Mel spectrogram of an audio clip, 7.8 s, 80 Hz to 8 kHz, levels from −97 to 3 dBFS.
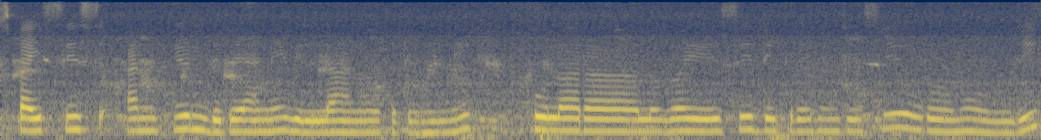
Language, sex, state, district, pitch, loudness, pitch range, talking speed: Telugu, female, Andhra Pradesh, Sri Satya Sai, 215 Hz, -16 LUFS, 205-225 Hz, 125 wpm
